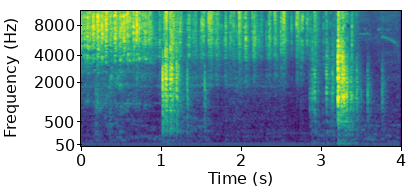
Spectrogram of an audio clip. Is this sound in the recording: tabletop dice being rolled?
yes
